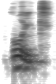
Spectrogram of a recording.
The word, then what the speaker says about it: vult: Porque tienes una U y tendrías que pronunciarla como U en latín clásico, ¿no? En ese caso, tú te puedes evitar ese esfuerzo y decir vult directamente, ¿sí? No, es como una excepción a la pronunciación del latín eclesiástico. ¿Me explico, Simona? O sea, no complicarte ahí. Simplemente dices vult y listo, nadie te va a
